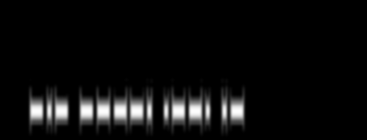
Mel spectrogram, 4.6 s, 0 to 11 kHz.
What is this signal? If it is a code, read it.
Morse code, heard as a keyed tone, about 22 wpm, 700 Hz. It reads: K9PA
